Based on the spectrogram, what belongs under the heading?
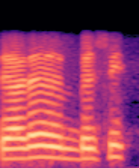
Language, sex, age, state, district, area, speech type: Odia, male, 18-30, Odisha, Nabarangpur, urban, conversation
